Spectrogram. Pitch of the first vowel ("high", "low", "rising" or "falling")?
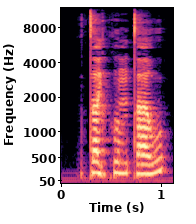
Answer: low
